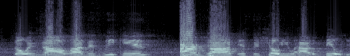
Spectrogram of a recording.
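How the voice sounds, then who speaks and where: A woman projects a raised voice at a high pitch with lively intonation. Noticeable background noise runs underneath. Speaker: religious lecturer. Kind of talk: lecture. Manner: loud.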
